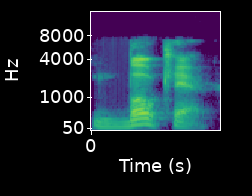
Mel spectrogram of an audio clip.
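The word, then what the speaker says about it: בוקר: And then for and that's masculine in the morning, masculine is boker. Emphasis on the first syllable.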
